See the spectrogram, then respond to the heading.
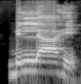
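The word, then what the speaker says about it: بِاللّٰهِ: ചോദിക്കുന്നു എന്ന ക്രിയ രൂപപ്പെട്ടിരിക്കുന്നത് ബില്ലാഹി ബി കൊണ്ട് അള്ളാ പ് അങ്ങനെ ചേർത്ത് പറയുമ്പോൾ ബില്ലാഹി കിസർ വന്നു കഴിഞ്ഞാൽ ല എന്ന ഉച്ചാരണമാണ് നമ്മൾ ബിസ്മില്ലാഹി ബിസ്മില്ലാഹി എന്ന് നമ്മൾ പറയില്ല ബിസ്മില്ലാഹി അതുകൊണ്ടാണ് അള്ളാ പ്ലസ് ബി ബില്ല ആ ഉച്ചാരണത്തിലേക്ക് വരുന്നത് നമ്മൾ ചെറുപ്പത്ത മദ്രസിലൊക്കെ പഠിച്ചിട്ടുള്ളതാണ്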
